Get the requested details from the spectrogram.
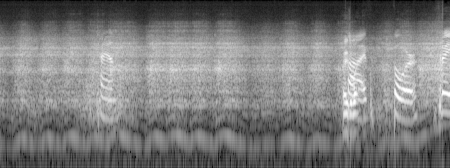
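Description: A rally car engine idles, heard from inside the car.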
